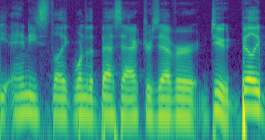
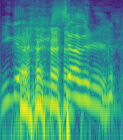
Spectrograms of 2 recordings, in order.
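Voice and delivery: usual speaking voice

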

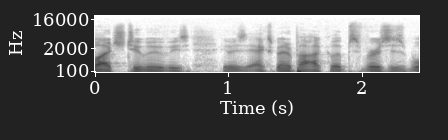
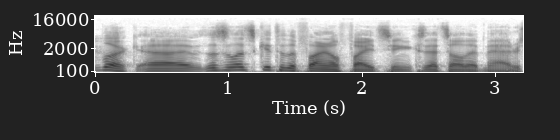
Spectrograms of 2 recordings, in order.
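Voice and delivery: normal talking voice

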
